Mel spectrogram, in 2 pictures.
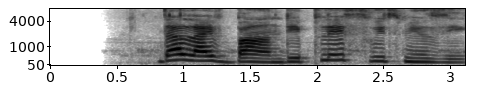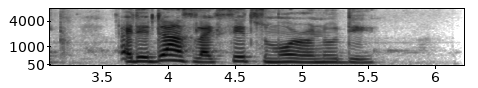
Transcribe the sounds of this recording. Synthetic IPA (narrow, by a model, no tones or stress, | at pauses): dalaɪfbãndepʰleswitmjuzik | ãdedãnslaɪksetʰumɔɹonode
